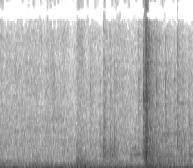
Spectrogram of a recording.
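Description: A metal door rattles nearby.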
